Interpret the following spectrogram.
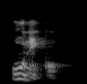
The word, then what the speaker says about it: único: Y el golpe de voz va en la tercera contando desde el final. Es único. No es único y único.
